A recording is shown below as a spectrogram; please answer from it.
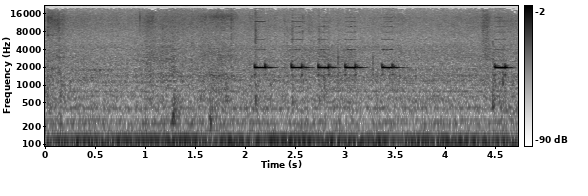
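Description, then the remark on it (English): A series of short, high electronic beeps from a microwave timer being set for 25 minutes to cook mac and cheese, spaced unevenly as buttons are pressed, over a steady low appliance hum with no voices. “Is that the timer?”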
